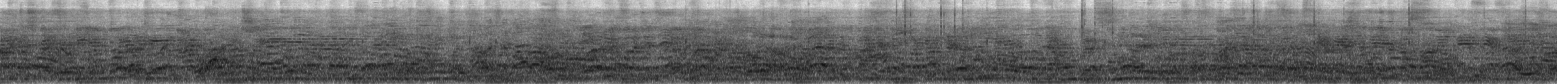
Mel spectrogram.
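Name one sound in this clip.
Pool balls click together as a cue strikes.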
